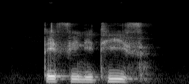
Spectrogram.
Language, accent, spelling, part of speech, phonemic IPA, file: German, Austria, definitiv, adjective, /definiˈtiːf/, De-at-definitiv.ogg
- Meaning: 1. definitive, conclusive, decisive 2. definite, certain, undoubtable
